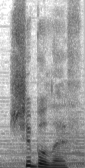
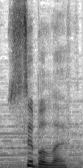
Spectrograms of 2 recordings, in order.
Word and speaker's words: Shibboleth: tell him to say Shibboleth. If he was from Ephraim, he would say Sibboleth, because people from Ephraim cannot pronounce the word correctly.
